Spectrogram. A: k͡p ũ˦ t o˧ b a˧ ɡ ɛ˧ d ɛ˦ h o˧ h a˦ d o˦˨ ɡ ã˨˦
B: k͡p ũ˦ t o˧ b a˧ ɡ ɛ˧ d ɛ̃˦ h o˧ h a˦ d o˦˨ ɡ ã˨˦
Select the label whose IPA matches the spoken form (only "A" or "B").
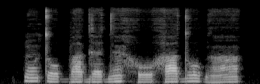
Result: B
